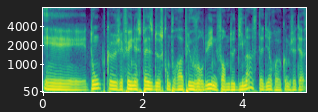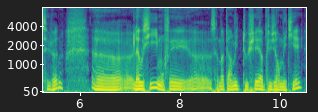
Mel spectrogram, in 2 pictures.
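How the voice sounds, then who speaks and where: An older leather craftsman from Paris, France, is interviewed as a guest, reflecting on his life. His very mellow, husky voice sits on the low side at a moderate pace, and he hesitates, searches for words, and repeats himself.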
